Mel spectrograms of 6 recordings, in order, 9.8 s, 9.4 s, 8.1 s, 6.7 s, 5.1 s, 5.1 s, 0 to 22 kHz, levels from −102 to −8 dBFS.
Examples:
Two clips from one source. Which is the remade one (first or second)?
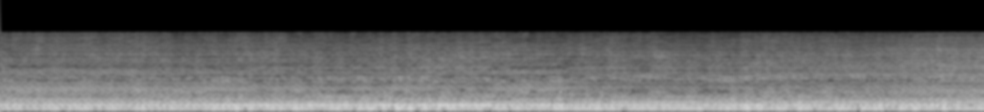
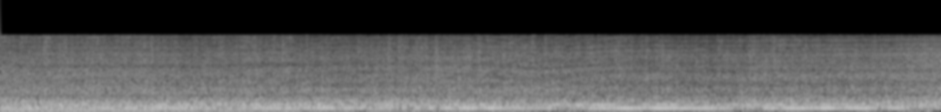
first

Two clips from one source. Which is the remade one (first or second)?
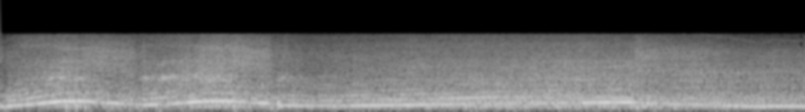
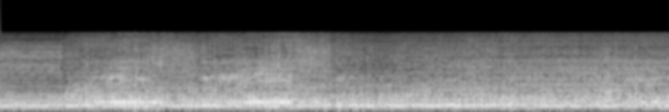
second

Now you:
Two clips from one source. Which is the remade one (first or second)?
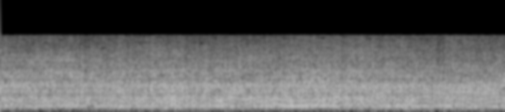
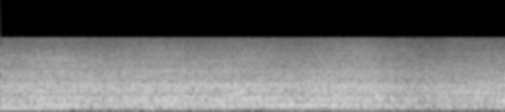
first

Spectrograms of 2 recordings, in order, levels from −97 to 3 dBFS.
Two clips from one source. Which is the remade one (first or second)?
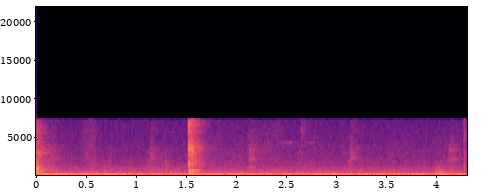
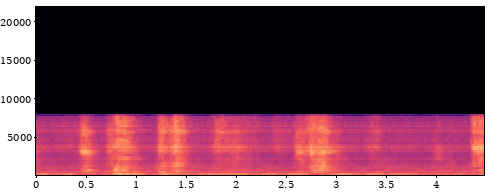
second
